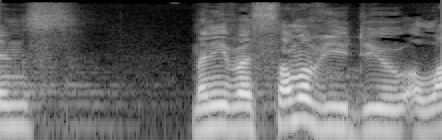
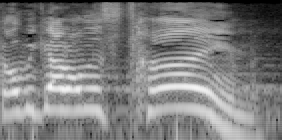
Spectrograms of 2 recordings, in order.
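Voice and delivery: careless attitude; 7 semitones higher, 4 dB louder than usual. Retold or imitated. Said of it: "mindset like".

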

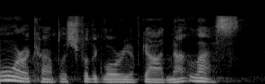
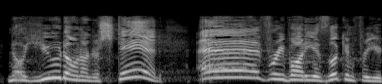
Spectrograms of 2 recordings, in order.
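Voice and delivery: high, loud, urgent panic; frantic Simon; 7 semitones higher, 7 dB louder than usual. Acted. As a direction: blurt it out like everything's on fire. Panicked disciple tells Jesus.

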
